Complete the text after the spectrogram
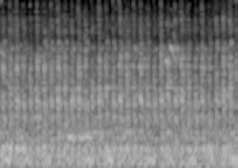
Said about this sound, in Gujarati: આ બાજુ આપણે ટ્રેક્ટર ચલાવીને જવાનું છે સવારમાં.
